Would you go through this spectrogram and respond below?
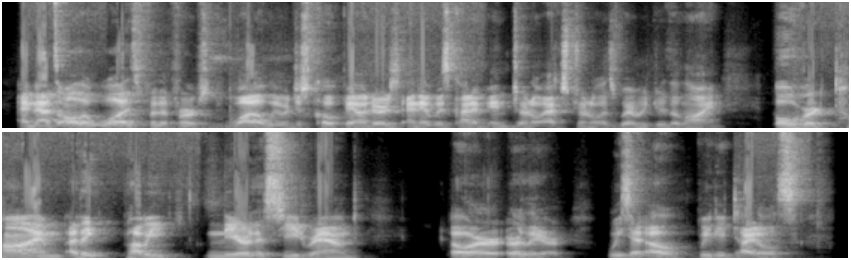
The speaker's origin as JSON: {"language": "English", "town": "Fredericton", "region": "New Brunswick", "country": "Canada", "tie": "born or raised there", "also_born_or_lived": "St. John's, Newfoundland", "moved": "as an adult", "said": "I grew up in Fredericton, New Brunswick, which is another province in Atlantic Canada."}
